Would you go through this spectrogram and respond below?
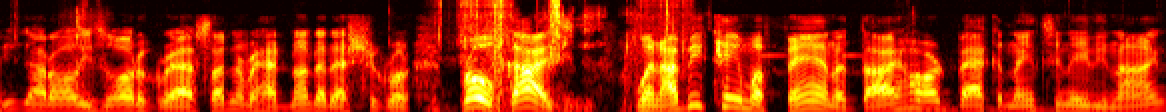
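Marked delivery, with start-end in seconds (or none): none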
